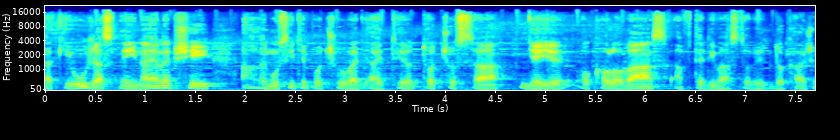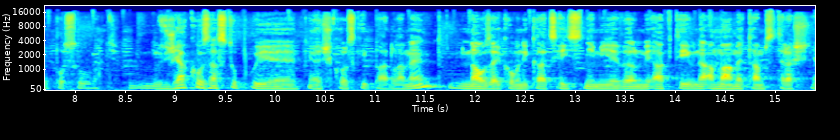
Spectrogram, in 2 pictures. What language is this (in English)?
Slovak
